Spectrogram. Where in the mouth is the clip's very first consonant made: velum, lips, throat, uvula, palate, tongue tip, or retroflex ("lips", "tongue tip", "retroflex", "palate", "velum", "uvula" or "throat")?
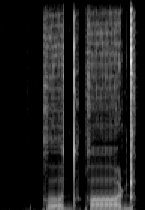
velum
